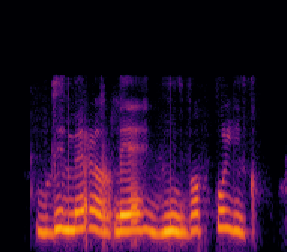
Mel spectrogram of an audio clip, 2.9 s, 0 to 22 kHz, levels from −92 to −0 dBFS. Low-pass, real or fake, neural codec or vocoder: 7.2 kHz; fake; codec, 16 kHz, 0.8 kbps, ZipCodec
